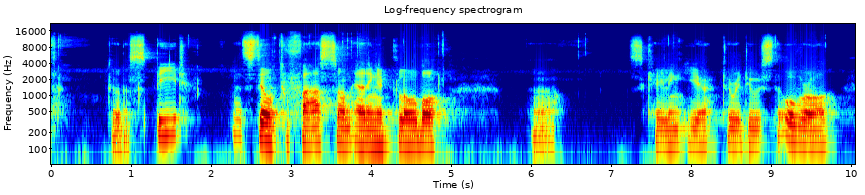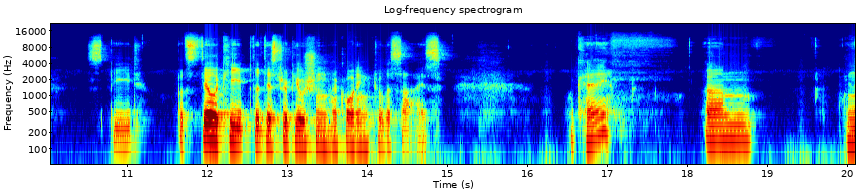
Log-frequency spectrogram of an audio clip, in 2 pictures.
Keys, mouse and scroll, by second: 0.1-2.1 drag, 3.7 click, 4.7 double click, 6.9-9.5 drag, 10.2-11.9 right drag, 12.2-14.4 right drag, 17.9-20.1 right drag.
